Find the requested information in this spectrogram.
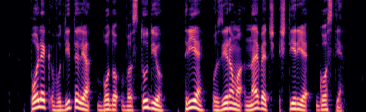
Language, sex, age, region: Slovenian, male, 18-29, Drava region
